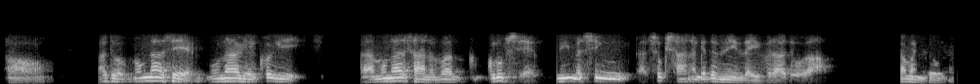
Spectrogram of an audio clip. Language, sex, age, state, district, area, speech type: Manipuri, male, 60+, Manipur, Churachandpur, urban, conversation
